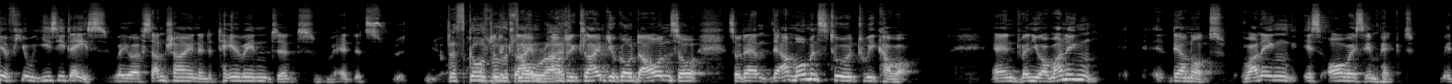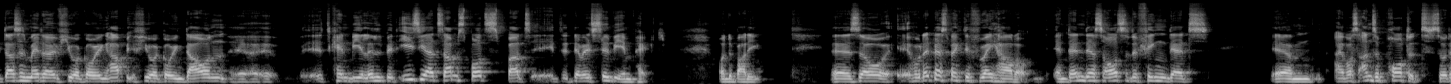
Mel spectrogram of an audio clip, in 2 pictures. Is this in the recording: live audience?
no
